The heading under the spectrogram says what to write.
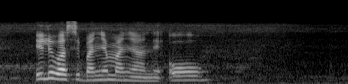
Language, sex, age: Southern Sotho, female, 27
